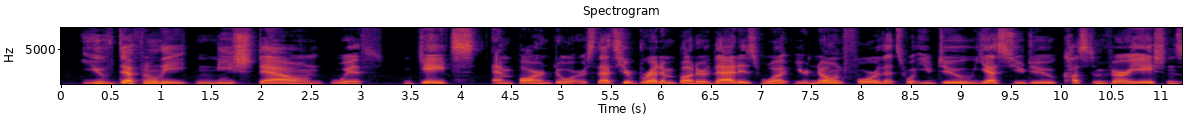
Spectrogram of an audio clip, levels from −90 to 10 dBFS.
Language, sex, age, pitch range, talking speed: English, male, 20-39, 90-120 Hz, 155 wpm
